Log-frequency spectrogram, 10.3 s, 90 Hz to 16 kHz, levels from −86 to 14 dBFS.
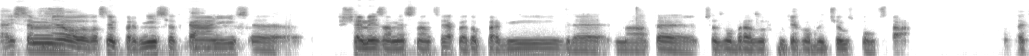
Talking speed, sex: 130 wpm, male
